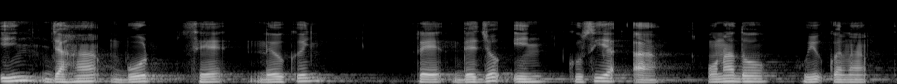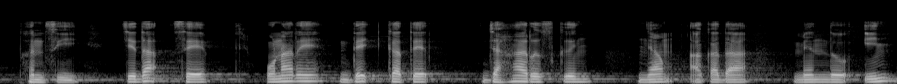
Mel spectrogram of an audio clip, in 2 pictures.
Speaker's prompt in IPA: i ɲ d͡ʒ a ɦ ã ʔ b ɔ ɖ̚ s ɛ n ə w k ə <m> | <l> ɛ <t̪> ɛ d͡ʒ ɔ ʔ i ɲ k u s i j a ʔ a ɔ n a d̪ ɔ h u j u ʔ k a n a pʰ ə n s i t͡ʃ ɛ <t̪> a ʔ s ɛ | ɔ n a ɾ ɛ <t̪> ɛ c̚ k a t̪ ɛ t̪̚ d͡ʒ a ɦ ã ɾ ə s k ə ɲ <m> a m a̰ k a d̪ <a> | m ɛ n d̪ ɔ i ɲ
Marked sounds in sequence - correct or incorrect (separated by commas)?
incorrect, incorrect, incorrect, incorrect, incorrect, incorrect, correct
